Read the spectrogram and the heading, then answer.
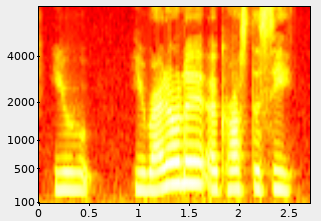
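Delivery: ordinary delivery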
